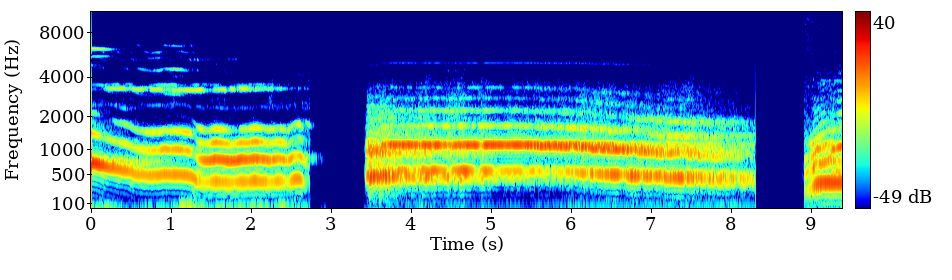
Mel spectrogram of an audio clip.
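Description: A Eurasian wolf gives long, smooth howls that hold steady and then slowly slide downward in pitch.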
